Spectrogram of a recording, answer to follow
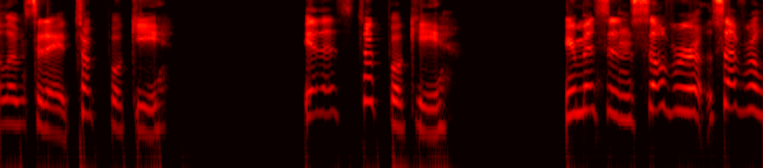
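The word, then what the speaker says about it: tteokbokki: It's spelled like how Kale lives today. Tuki. Yeah, that's toukbookie.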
